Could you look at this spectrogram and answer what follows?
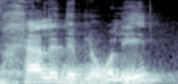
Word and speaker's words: Khalid: Um, in this case, the person is named Khaled. Good pronunciation.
